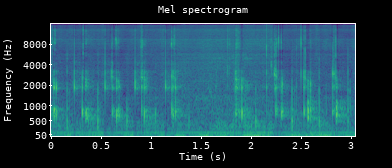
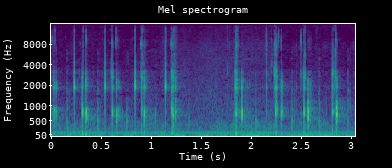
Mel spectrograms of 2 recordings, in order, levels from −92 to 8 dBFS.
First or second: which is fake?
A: first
